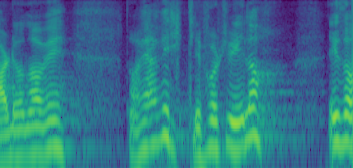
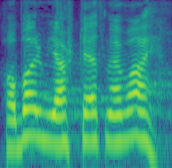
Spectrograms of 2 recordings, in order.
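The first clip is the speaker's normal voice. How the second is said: high, loud cry for mercy; a beggar crying out, desperate for mercy; 4 semitones higher, 8 dB louder than usual. A narrator's reading. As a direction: cry out with everything you have. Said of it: "så begynte han å rope".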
